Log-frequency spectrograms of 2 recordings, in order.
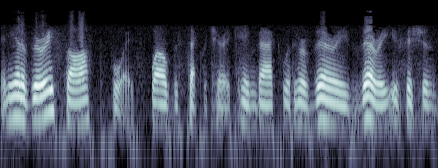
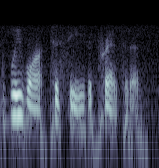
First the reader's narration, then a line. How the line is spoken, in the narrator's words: the gentleman very quietly said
